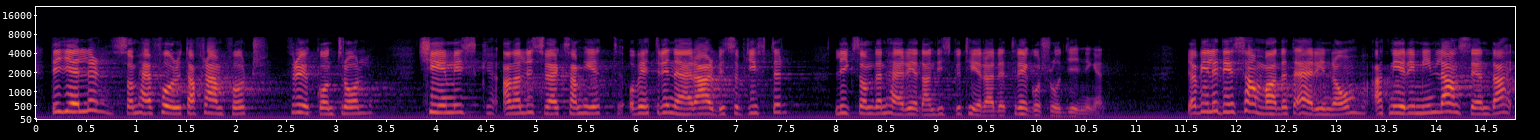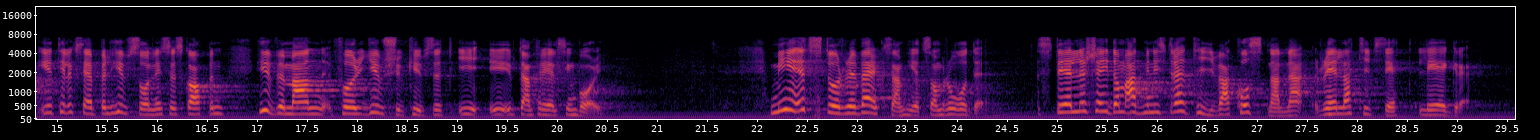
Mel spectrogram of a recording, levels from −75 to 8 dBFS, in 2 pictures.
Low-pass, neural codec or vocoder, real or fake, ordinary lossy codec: 7.2 kHz; none; real; none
